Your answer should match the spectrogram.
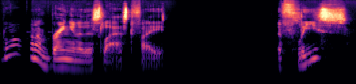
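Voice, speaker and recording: A man streaming a video game, chatting casually in a rambling, self-deprecating way with animated asides. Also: medium pitch, moderate pace. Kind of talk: casual chat while commenting on gameplay. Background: game music.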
